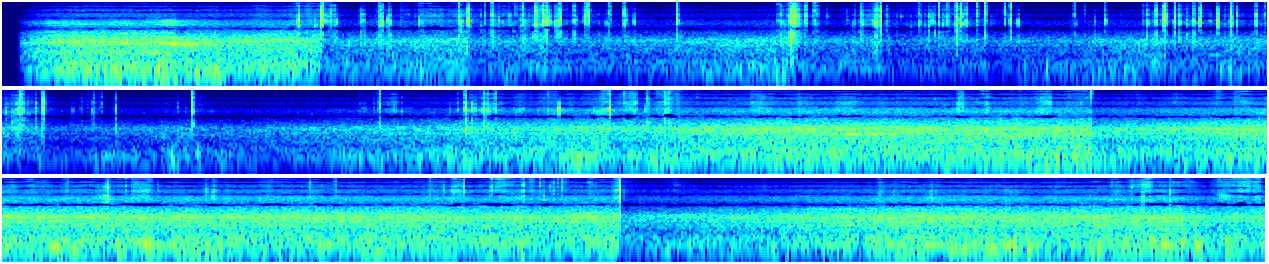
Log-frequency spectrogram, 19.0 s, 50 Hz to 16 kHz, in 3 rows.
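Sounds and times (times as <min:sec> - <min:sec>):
plastic wrappers crinkling: 0:01.4 - 0:07.3, 0:08.2 - 0:09.7.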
